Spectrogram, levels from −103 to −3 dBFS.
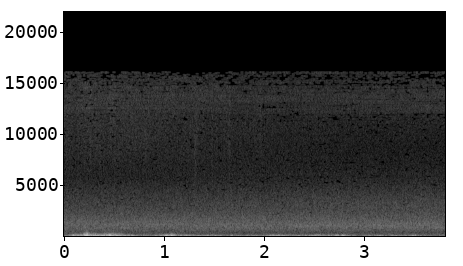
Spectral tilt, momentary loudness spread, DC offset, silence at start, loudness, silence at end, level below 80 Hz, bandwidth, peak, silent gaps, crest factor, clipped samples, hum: -6.5 dB/octave; 14 LU; under 0.1%; 0 s; -47 LUFS; 0 s; -44 dBFS; 16.5 kHz; -20 dBFS; none; 22 dB; under 0.1%; none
